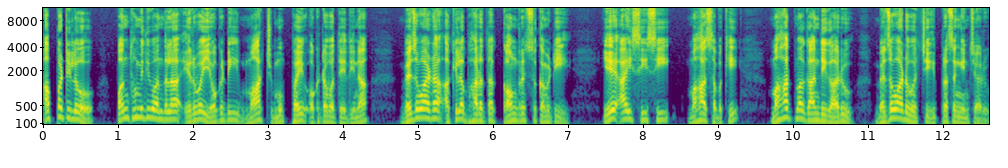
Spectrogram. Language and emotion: Telugu, neutral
